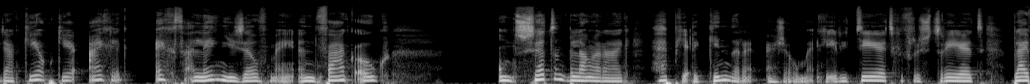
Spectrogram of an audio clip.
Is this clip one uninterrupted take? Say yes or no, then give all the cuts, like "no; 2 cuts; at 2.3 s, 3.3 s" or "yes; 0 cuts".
no; 2 cuts; at 6.9 s, 8.2 s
